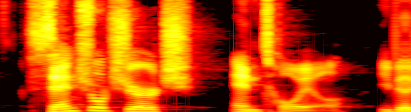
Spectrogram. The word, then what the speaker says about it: TOYL: Yeah, it was Time of Your Life, but it became the acronym TOYL, which is pronounced toil, which yes, I remember you're toiling through life.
